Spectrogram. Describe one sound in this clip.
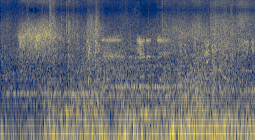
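Fighting sound effects crash and whoosh rapidly without pause.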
